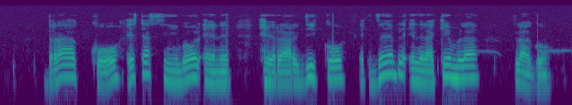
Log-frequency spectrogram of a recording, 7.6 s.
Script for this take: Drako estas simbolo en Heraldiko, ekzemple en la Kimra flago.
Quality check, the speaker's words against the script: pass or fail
pass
